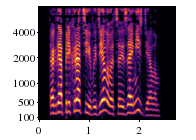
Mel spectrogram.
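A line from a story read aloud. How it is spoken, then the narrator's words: Barking. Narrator (Russian): рявкнул декан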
